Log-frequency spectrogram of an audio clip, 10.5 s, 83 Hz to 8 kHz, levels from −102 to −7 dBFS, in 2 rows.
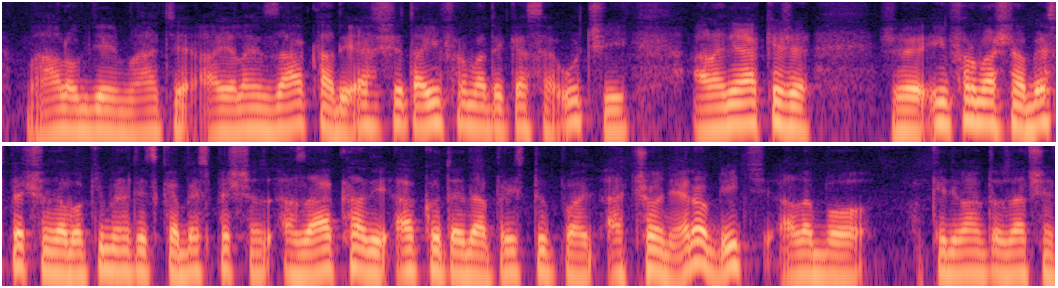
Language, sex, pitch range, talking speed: Slovak, male, 115-140 Hz, 195 wpm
